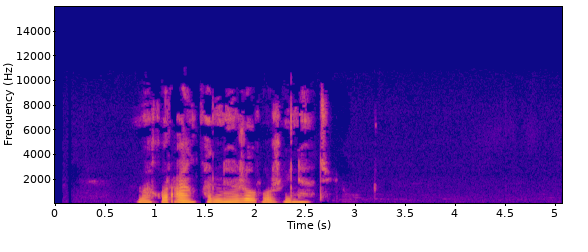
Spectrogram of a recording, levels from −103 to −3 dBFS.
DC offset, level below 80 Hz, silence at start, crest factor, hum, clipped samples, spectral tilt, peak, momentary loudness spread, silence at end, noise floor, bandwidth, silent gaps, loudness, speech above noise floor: under 0.1%; -74 dBFS; 0.85 s; 24 dB; none; under 0.1%; -6.5 dB/octave; -8 dBFS; 11 LU; 2.35 s; -75 dBFS; 10 kHz; none; -30 LUFS; 47 dB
